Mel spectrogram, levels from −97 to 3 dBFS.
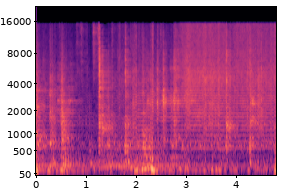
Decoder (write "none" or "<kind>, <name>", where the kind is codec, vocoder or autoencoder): vocoder, Vocos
